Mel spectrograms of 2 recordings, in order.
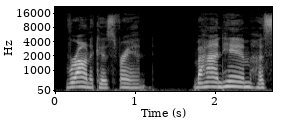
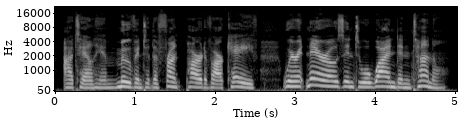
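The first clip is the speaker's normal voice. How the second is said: plain reading voice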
